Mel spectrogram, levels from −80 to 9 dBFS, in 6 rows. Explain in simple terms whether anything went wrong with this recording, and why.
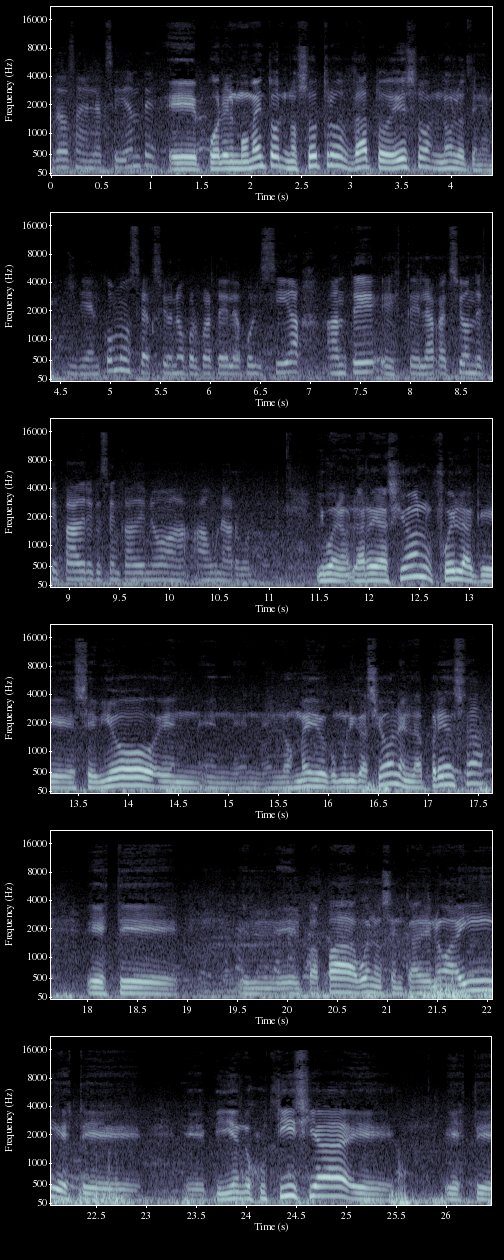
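Nothing went wrong with this audio that a listener can hear. There are no sudden interruptions, jumps or strange noises anywhere in the recording.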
